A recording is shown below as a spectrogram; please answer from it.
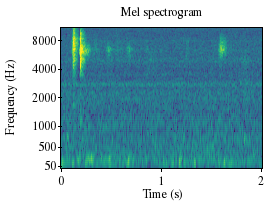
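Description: Faint computer mouse clicks: a light double click about a fifth of a second in, then a few fainter ticks.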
